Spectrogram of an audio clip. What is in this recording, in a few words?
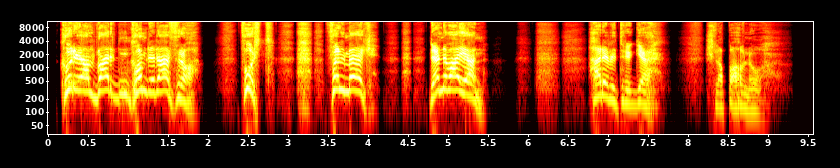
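dub, Norwegian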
